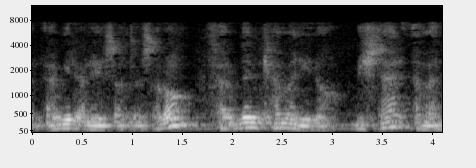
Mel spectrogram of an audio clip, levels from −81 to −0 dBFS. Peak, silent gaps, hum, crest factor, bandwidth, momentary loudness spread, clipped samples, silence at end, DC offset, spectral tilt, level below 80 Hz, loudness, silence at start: -6 dBFS; none; none; 16 dB; 7.8 kHz; 11 LU; under 0.1%; 0 s; under 0.1%; -7 dB/octave; -56 dBFS; -23 LUFS; 0 s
